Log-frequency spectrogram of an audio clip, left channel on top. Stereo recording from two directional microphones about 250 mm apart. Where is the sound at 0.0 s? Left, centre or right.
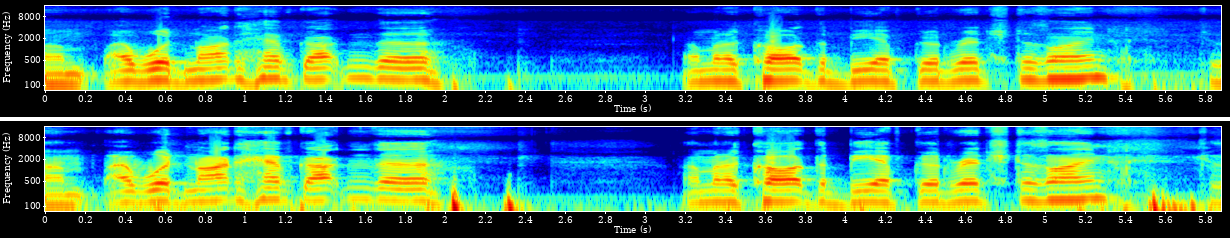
Centre.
